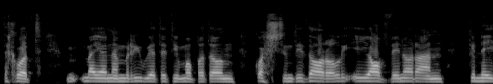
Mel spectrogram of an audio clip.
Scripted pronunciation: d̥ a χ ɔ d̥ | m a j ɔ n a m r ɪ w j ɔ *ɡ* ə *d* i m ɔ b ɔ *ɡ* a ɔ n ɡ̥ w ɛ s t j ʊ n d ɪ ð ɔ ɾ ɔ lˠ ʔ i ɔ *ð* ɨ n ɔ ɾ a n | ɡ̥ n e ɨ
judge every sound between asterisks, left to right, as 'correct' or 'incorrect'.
incorrect: d, correct, incorrect: d, incorrect: v

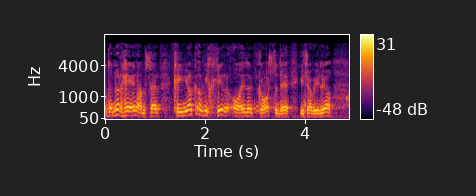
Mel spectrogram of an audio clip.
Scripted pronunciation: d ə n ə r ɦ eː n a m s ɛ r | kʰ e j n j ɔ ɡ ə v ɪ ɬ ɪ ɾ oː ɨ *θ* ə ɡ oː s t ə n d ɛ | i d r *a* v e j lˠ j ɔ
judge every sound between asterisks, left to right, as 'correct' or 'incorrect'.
incorrect: ð, correct

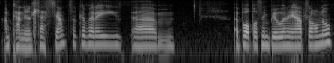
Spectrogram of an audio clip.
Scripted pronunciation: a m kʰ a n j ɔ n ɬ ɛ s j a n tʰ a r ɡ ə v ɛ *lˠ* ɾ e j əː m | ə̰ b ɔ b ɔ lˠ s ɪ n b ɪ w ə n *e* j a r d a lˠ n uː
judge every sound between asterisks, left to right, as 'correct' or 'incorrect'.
incorrect: none, correct

